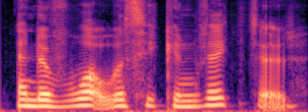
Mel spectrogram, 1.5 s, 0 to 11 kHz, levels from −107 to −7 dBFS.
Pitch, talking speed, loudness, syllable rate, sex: 175 Hz, 235 wpm, -18 LUFS, 5.8 syllables/s, female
